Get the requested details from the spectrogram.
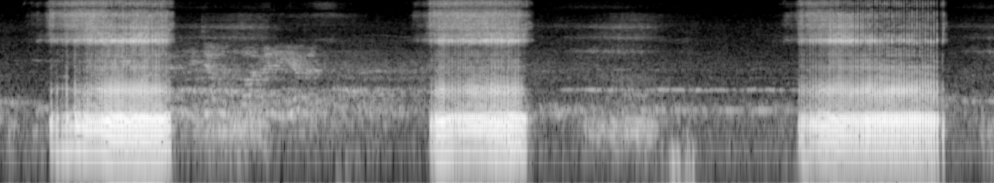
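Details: Sleeping pug dog snoring loudly with long, rattling snores, three in ten seconds, quieter breaths between, faint television commentary in background; snoring.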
